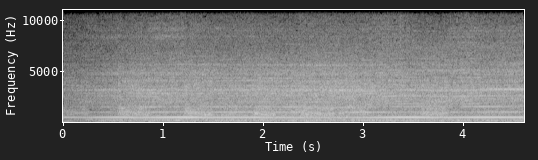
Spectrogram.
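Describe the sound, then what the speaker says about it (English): A vacuum cleaner runs continuously at close range, a steady droning roar with a high whine, cleaning boat cushions with no talk over it. "Vacuuming, cleaning our cushions, getting everything nice and clean before we leave."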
